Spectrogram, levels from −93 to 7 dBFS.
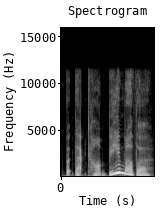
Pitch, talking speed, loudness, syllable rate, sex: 240 Hz, 215 wpm, -16 LUFS, 5.2 syllables/s, female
